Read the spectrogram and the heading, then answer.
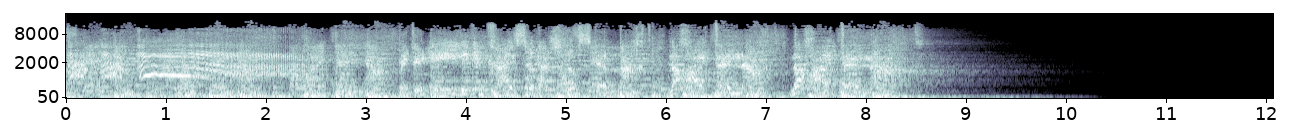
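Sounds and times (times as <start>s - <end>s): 
person singing in German: 0.0s - 8.8s.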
